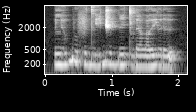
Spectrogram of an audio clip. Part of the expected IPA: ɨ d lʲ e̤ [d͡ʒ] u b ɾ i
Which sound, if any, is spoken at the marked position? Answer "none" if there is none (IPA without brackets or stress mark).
d͡ʒ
